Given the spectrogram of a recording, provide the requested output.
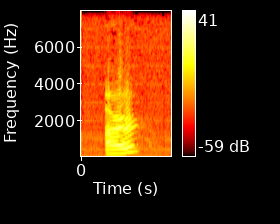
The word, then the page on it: er2: pinyin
